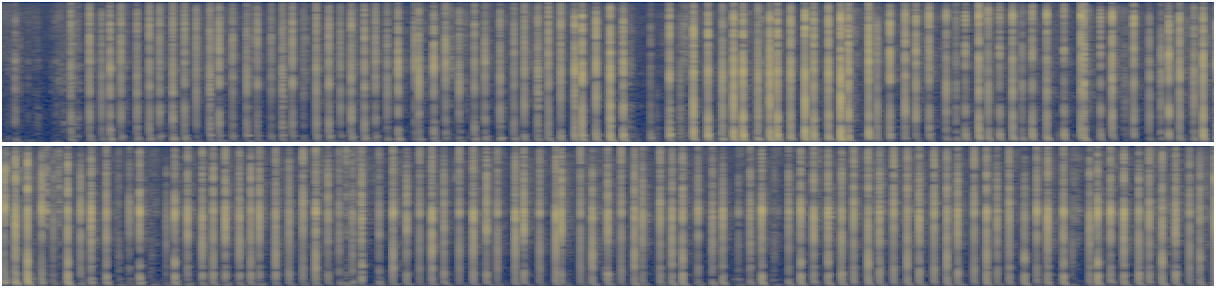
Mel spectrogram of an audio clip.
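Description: A thin, solid dark blue plastic Snipes gift card of credit-card size is held in one hand close to the microphone and rapidly tapped and scratched with fingertips and short nails. A dense, continuous stream of sharp, dry clicks and scratches runs throughout with almost no ring, carrying a low body and little high-end brightness.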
